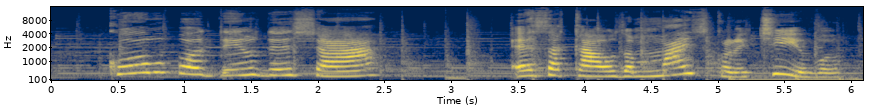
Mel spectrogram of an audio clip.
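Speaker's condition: Down syndrome; from birth

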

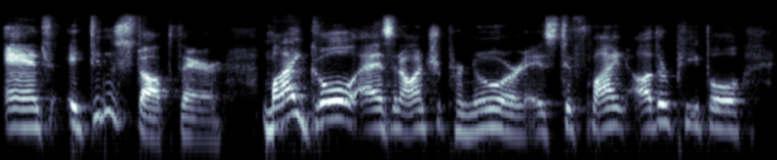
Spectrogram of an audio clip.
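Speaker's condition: No condition

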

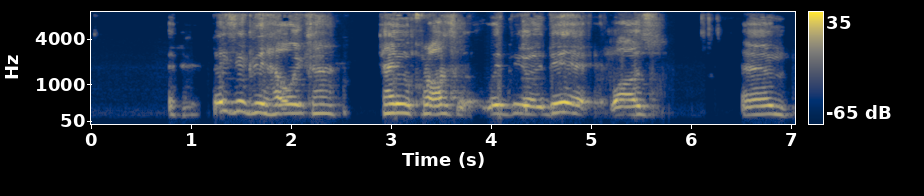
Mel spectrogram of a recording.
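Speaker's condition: Cerebral palsy; can speak for himself

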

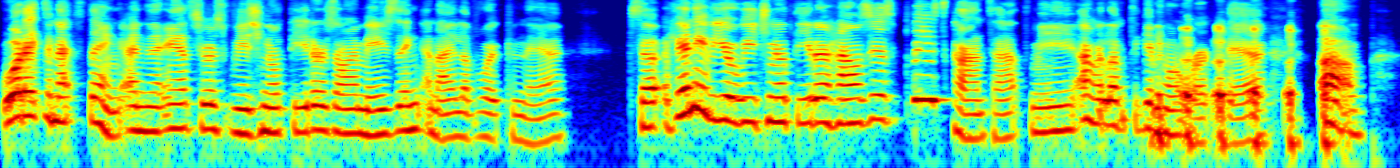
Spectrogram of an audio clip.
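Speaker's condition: Deaf; uses own voice, difficulty pronouncing unfamiliar names

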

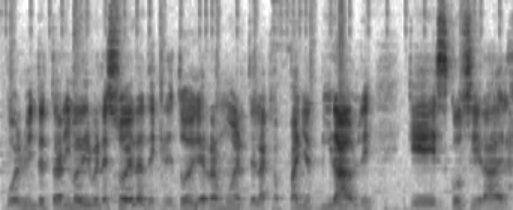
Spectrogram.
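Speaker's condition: No condition

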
